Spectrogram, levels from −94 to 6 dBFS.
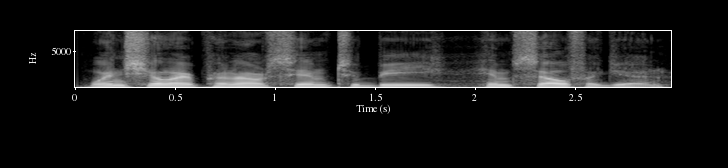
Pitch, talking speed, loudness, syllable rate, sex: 130 Hz, 180 wpm, -16 LUFS, 4.7 syllables/s, male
